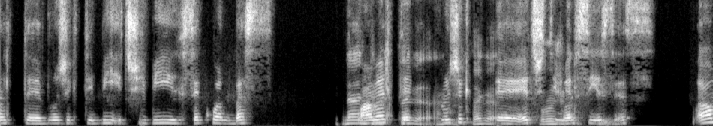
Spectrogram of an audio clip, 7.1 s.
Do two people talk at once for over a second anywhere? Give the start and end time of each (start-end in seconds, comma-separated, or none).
3.5-6.3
